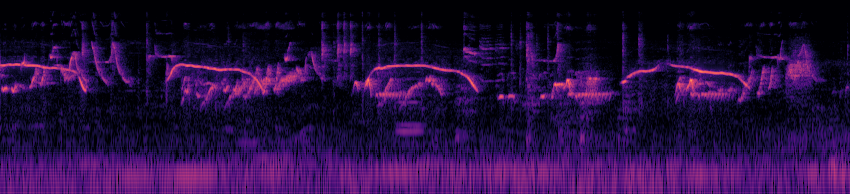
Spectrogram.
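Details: White-rumped shama tested for song competition, in peak season, sings to stimulate another bird. Four phrases of arched sustained whistles, each with fast falling trills and chirps, are broken by short pauses and clicks.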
